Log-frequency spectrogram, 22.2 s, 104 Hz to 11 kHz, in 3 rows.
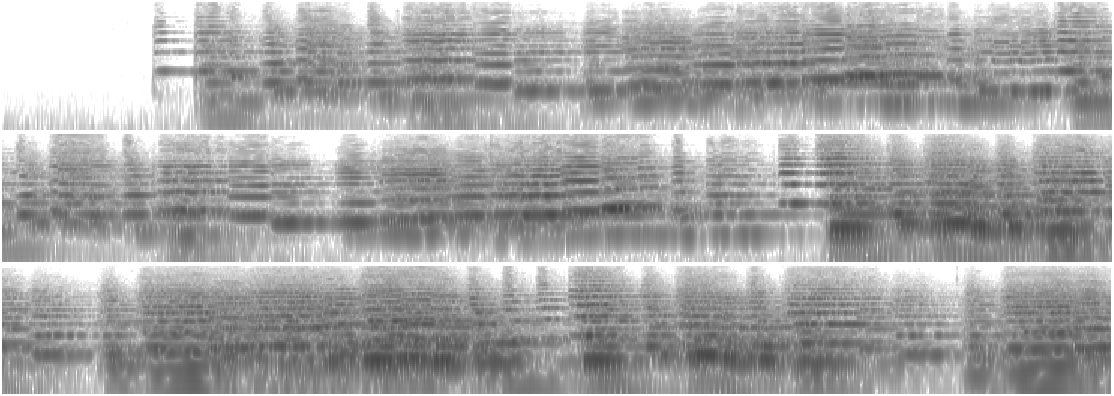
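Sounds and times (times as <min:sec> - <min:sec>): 
viola concerto: 0:01.0 - 0:22.1.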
